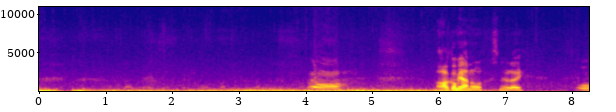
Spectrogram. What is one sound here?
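Wind rumbles across open water.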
